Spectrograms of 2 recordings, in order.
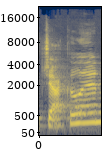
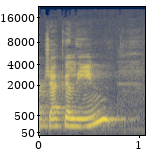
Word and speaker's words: Jacqueline: shade of the bunch is Jacqueline or jacalene a lot of these have a French uh twist to them so we'll go with the French pronunciation jacalene and it's a creamy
